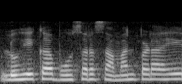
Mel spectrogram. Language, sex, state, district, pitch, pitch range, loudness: Hindi, female, Bihar, Gaya, 235 Hz, 220-240 Hz, -15 LUFS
